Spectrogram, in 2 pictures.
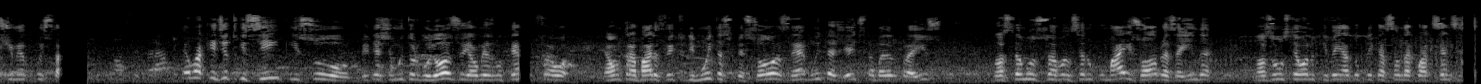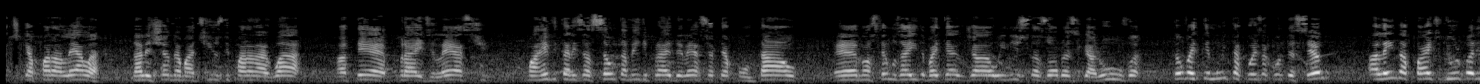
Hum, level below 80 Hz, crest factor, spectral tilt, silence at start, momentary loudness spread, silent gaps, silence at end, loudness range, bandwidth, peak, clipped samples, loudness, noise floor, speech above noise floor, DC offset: none; -72 dBFS; 20 dB; -3 dB/octave; 0 s; 13 LU; none; 0 s; 5 LU; 11 kHz; -2 dBFS; under 0.1%; -22 LUFS; -47 dBFS; 26 dB; under 0.1%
